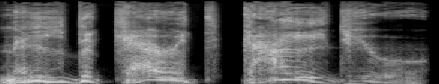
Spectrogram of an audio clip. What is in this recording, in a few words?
Male Vermin Play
